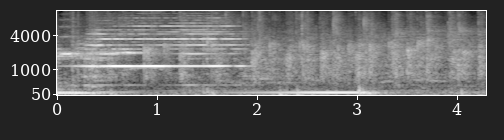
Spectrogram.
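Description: Electric guitar amp feedback and a low bass note ringing on just after the band stops playing. A high steady feedback tone holds for about two seconds and the low note for about three, then both stop, leaving quieter amp noise.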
